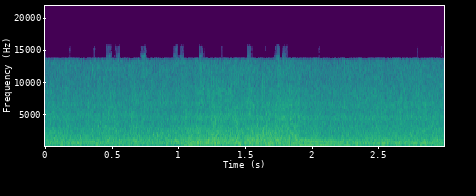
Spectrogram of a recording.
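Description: Sea water surges and washes continuously over coastal rocks on a remote island shore, a loud, close rushing wash with no voices.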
